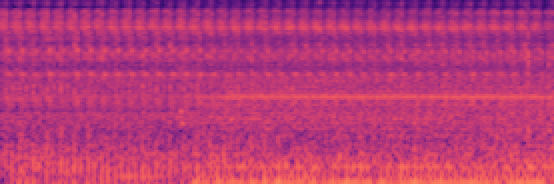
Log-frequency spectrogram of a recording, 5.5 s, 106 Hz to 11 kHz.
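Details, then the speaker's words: Stuart No.8 horizontal model steam engine after refurbishment, test run on compressed air with newly fitted oilers on main bearing caps filled and working; steady rapid chuffing over soft air hiss, no knocks; normal running. "This clip shows the engine running on air from above. I filled the oilers with oil before running the engine and they are working very well."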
